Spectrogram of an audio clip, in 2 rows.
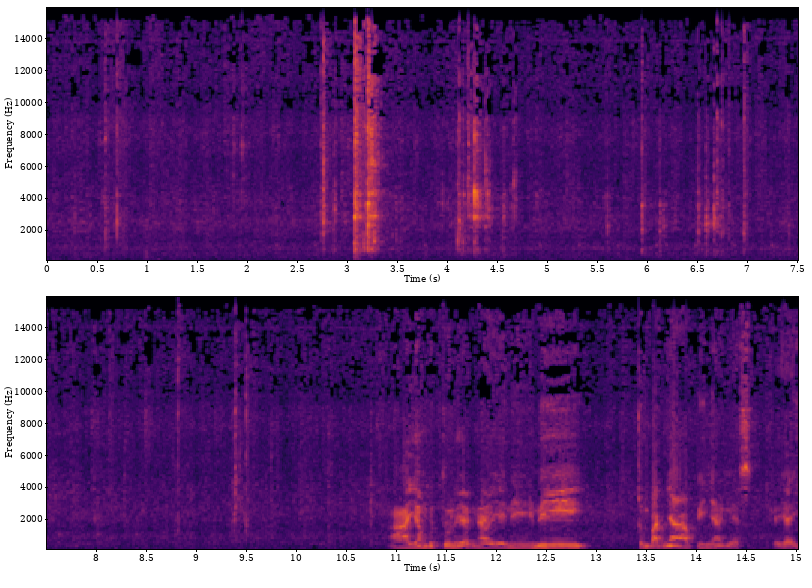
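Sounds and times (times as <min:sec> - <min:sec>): plastic and metal parts clattering: 0:04.1 - 0:04.8.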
